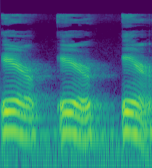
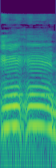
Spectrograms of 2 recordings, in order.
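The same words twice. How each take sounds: First: "air" with a clear final R; "air" said with its R pronounced; R sounded. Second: "air" cut to a bare vowel, no R; wrong pronunciation. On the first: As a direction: curl into the R at the end of "air". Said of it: "มี r ด้วย". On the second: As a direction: air without its R. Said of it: "ไม่พูด air ใช่ไหม". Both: Shown as a demonstration.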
